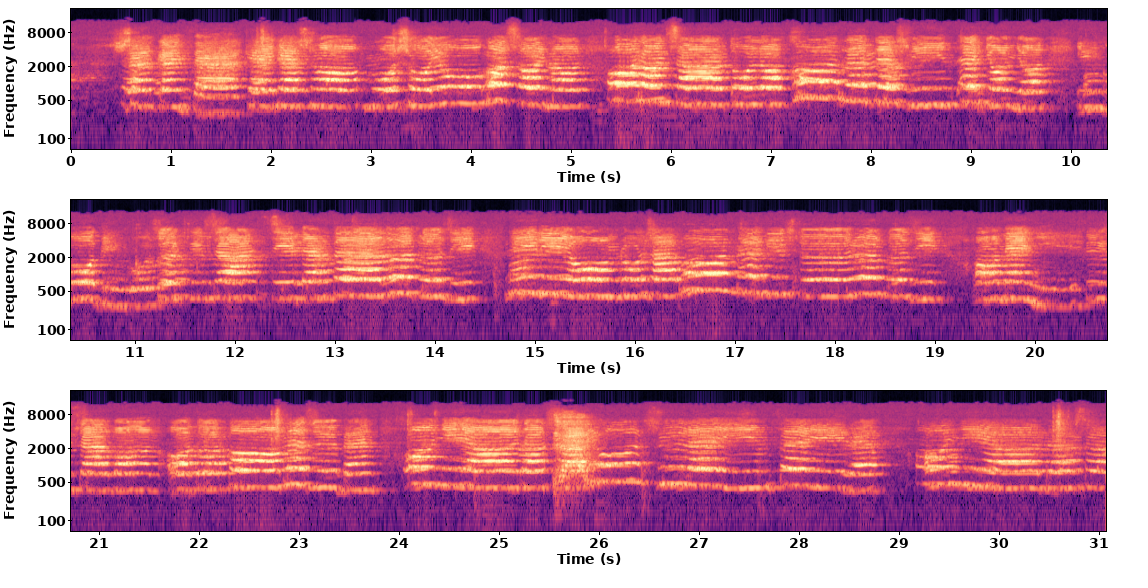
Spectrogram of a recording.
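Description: A group of children singing a song together in unison, one melody line in phrases of a few seconds with short pauses for breath between them.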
